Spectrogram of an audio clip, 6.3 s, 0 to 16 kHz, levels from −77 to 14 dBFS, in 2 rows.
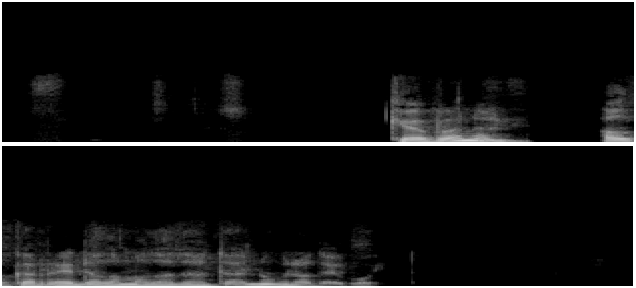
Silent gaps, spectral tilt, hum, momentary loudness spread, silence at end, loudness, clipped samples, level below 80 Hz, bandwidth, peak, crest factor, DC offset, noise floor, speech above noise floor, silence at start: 2.68-2.97 s; -8.5 dB/octave; none; 21 LU; 1.35 s; -17 LUFS; under 0.1%; -58 dBFS; 7.2 kHz; -2 dBFS; 18 dB; under 0.1%; -53 dBFS; 37 dB; 1.95 s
